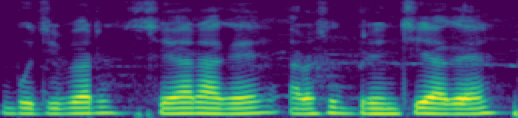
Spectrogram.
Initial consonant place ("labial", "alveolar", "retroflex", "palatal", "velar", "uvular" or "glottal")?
labial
